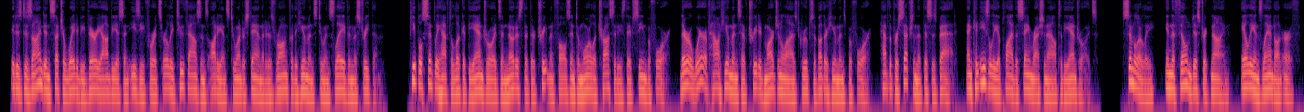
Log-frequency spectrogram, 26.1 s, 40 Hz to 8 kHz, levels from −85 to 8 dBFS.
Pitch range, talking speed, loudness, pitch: 90-115 Hz, 210 wpm, -26 LUFS, 100 Hz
